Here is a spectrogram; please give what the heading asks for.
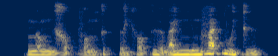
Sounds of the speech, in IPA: n ɔ˧ ŋ ɨ˧ ɣ ɔ˨˩ p̚ v ɔ˨˩˦ ŋ k ə˨˩ k̚ ʔ ə˨˩˨ j ʔ ɔ˨˩˦ k ɨ˨˩˨ ə̯ w a˧ j ŋ i˧˥ m v a˦˥ t̚ v u˨˩˨ j k ɨ˧˥

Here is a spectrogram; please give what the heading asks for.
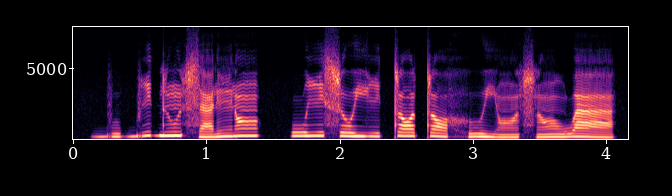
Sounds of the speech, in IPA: b u˨ b i˨˦ d ũ˧ s a˨ ɾ ĩ˧ ɾ ɔ̃˦ | w i˧ s o˧ j i˧ t ɔ˦ t ɔ˦˨ h u˧ j ɔ̃˨ s ɔ̃˨˦ w a˦˨

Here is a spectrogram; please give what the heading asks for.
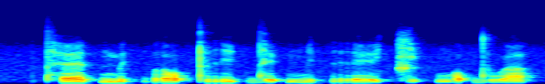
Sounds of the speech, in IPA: tʰ ɛː˥˩ t̚ m e˥˩ k̚ r ɔ˦˥ ʔ t r i˥˩ ʔ d e˨˩ ʔ m i˦˥ t̚ r eː˧ t͡ɕ e˨˩ k̚ ŋ ɔ˦˥ ʔ d u˧ a̯

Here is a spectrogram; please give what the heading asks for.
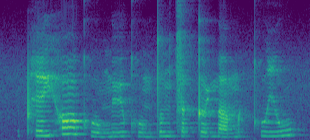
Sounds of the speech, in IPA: pʰ e˨˧ j h ɔː˥ kʷʰ ɐ˨˩ w ŋ yː˨˥ kʷʰ ɐ˨˩ m t̪ ʊ˧ ŋ t͡s ɐ˧ k̚ t̪ ɵ˨˧ ɥ n̪ ɐ˨˧ m | kʷʰ iː˨˥ w

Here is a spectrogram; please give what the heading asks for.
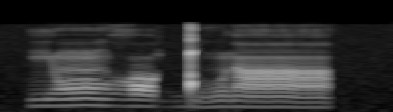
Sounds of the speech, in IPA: j õ ɣ ɔ ɡ͡ǃ ũ ɾ ã

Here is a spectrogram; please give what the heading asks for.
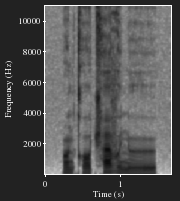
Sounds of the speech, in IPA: ɔ̃ n kʰ ɔ t͡ʃʰ a v ɵ n ɵː

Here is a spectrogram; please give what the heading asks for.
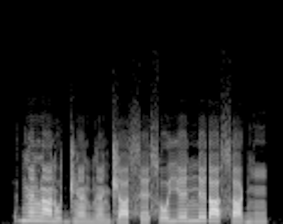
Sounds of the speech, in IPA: ɡ ɛ̃˦ l ã˧ ɾ u˨ d͡ʒ ɛ̃˧ d ɛ̃˨ d͡ʒ a˨ s e˨˦ s o˦ j e˦ n e˦ ɾ a˦˨ s a˧ ɡ ĩ˧

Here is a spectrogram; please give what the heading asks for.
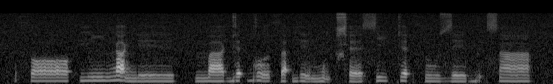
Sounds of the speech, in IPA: θ ɔ˦ | j ĩ˦ ŋ ä̰˦˨ ŋ e˨ ɪ̯ | m ä˨ ɡ ɛ˦ ʔ ɡ o̰˦˨ ʊ̯ θ ä˦ ʔ j ḛ˦˨ ɪ̯ m ũ˦˨ t͡ɕʰ ɛ˨ s i˦ k ɛ˦ ʔ θ u˨ z e˨ b ɪ˦ ʔ s ã˦

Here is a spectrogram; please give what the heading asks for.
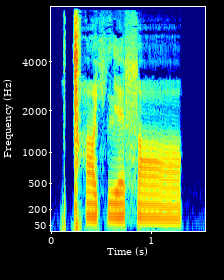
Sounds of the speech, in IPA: ǀʰ ɑ ç lʲ ɛ ɬ ɑ

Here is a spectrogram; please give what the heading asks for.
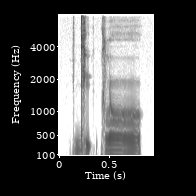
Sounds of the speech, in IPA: d i˨˩ ʔ k l ɤː˧

